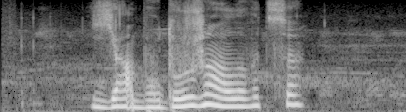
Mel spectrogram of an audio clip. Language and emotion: Russian, neutral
